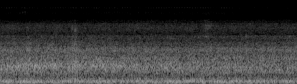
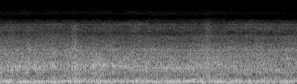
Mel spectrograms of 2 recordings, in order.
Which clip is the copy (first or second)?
second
